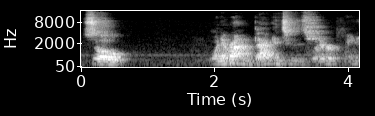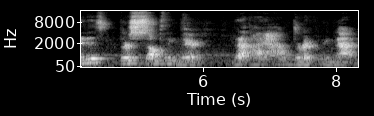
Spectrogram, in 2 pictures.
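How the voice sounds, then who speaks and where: A man's voice: fairly high pitch, a little slow, a bit bright. A young man hosting a casual self-help podcast, rambling through his thoughts with restarts and casual swearing. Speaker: podcast host. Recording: echoey room, far from the mic, faint noise.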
